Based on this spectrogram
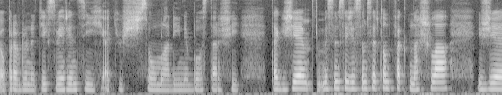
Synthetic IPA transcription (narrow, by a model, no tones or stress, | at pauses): ʔo̞pɾavdunacɛxsvjɛrɛnt͡siːxʔa̰cuʃso̞wmladiːnɛbo̞st̪aɾʃiːt̪aɡʒɛmɪslɪmsɪʒɛsɛmsɛft̪o̞mfakt̪naʃlaʒɛ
